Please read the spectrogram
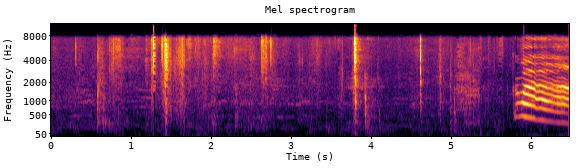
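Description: Scattered light clicks and knocks of handling and moving about, then near the end a wooden door's hinges creak open with one loud squeal that falls in pitch.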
